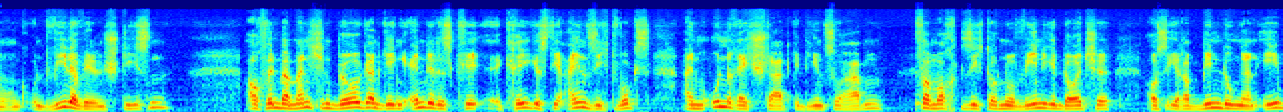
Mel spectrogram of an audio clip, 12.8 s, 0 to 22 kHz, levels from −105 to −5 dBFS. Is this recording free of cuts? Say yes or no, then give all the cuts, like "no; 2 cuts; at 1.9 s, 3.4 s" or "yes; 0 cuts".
no; 1 cut; at 9.1 s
